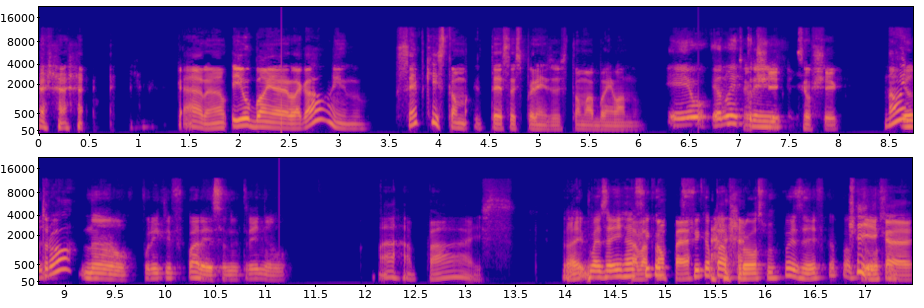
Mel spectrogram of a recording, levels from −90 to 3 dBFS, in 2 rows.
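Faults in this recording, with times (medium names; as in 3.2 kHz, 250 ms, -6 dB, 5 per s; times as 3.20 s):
2.42 s: pop -10 dBFS
6.59–6.60 s: dropout 6.2 ms
11.14 s: pop -17 dBFS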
